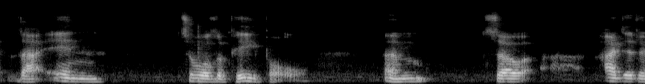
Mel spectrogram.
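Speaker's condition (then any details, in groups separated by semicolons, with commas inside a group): Motor neurone disease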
